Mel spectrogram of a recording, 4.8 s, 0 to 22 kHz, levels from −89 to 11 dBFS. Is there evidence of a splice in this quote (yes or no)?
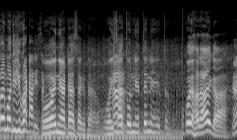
yes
